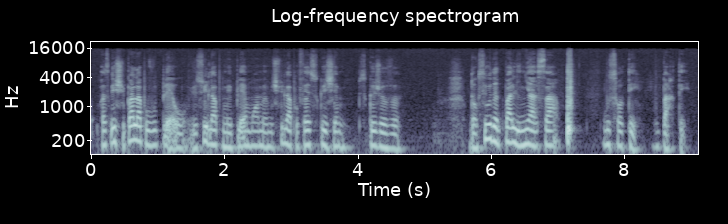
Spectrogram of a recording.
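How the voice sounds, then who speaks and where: A woman with a low, deep voice and an accent hosts a spiritual live stream. She speaks bluntly and defiantly. She keeps checking in with her viewers. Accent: non-native French accent. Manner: blunt and defiant, repeats "ok?" to the audience. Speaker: spiritual livestream host.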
